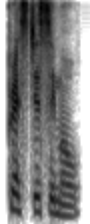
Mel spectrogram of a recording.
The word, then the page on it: prestissimo: Indian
